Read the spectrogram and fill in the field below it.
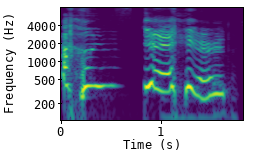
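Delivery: high whiny falsetto fear; hammed-up scared whimper, half laughing; mock scared. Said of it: "I'm so scared of her".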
